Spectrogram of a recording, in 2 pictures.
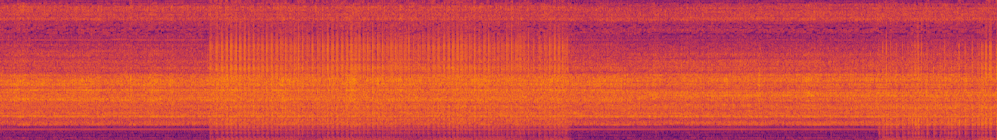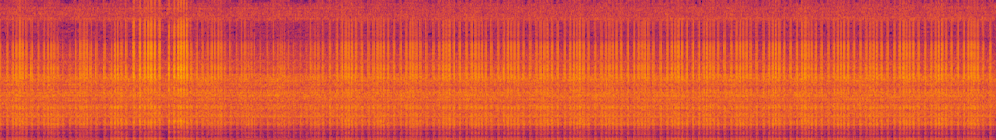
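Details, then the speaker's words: RC crawler axle with a so-called CV joint turned at steering angle: a gear whir that swells and fades in a wah-wah pulse four times per revolution at the output, worse with more angle, showing non-uniform rotation, not true constant velocity. "hopefully you can hear that wah wah wah wah wah wah that's the non-uniform rotation fast low fast low four times per Revolution at the output"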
